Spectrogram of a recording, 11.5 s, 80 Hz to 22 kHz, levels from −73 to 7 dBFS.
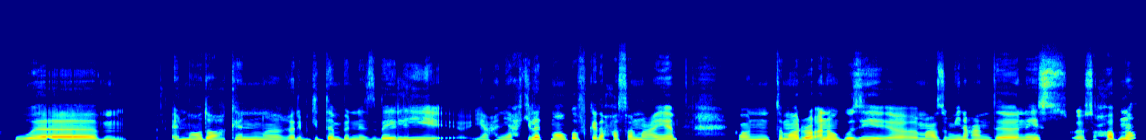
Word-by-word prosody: والموضوع 230 +3 +2
كان 260 -5 -4 0.2
غريب 215 +4 -6
جدًا 255 0 -2
بالنسبة 215 +1 -4
لي، 245 - -2 0.3
يعني 195 +1 -8
هاحكي 260 +6 -5
لك 295 0 +4
موقف 235 +1 -1
كده 240 +1 0
حصل 245 +2 -3
معايا. 215 +4 +1 0.6
كنت 210 0 -4
مَرّة 235 +3 +4
أنا 250 +2 +6
وجوزي 230 -1 -1 0.3
معزومين 200 +5 -2
عند 215 -6 -4
ناس، 195 - +1
آآ - - -2
صحابنا، 225 +9 +2
230 Hz, 115 wpm, -26 LUFS, 210-245 Hz, 0.6 s, أنا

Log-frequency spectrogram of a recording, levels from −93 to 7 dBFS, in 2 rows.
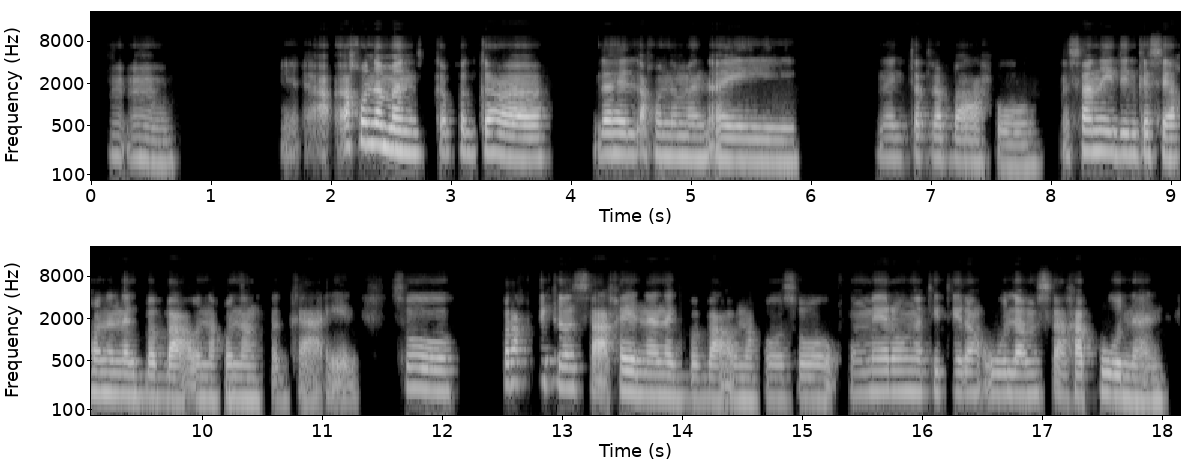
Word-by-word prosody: Mm. 170 -4 -9 0.9
Eh, - - -15
a - - -4 0.2
ako 290 - +4
naman, 220 -5 +8 0.2
kapagka 200 0 0 0.8
dahil 195 -3 +3
ako 185 -2 -2
naman 180 +1 -2
ay 165 -4 +2 1.2
nagtatrabaho, 170 -6 -4 0.2
nasanay 210 0 +2
din 195 -1 0
kasi 190 -2 +1
ako 170 0 +3
na 170 - 0
nagbabaon 155 -2 +1
ako 145 +1 -5
ng 145 -1 -2
pagkain. 130 - -6 0.3
So, 205 - -7 0.7
practical 240 -3 -2
sa'kin 180 -3 +3
na 160 -1 +2
nagbabaon 150 -2 -2
ako. 150 - -10
So, 145 +1 -8 0.4
kung 165 +1 -11
merong 180 0 0
natitirang 175 0 -4
ulam 165 0 0
sa 160 -1 -3
hapunan, 155 -3 -1
170 Hz, 110 wpm, -23 LUFS, 155-195 Hz, 1.2 s, naman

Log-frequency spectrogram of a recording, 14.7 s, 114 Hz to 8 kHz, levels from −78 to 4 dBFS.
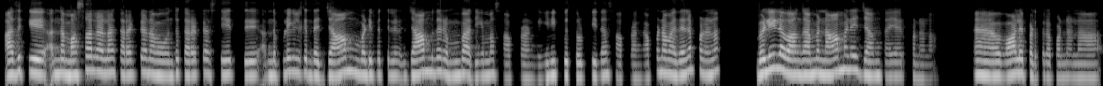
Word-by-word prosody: அதுக்கு 220 +1 +2 0.2
அந்த 215 +1 +2
மசாலா 230 +4 +2
எல்லாம் 220 0 -1
கரெக்ட்டா 200 +3 -2
நம்ம 200 -1 +2
வந்து 190 +3 -3
கரெக்ட்டா 195 +2 -2 0.2
சேர்த்து 205 -1 -2 0.2
அந்தப் 195 -1 -2
பிள்ளைங்களுக்கு 220 -1 -3
இந்த 195 -1 +1
ஜாம் 220 +5 +3
வடிவத்தில் 200 -1 -2 0.2
ஜாம் 220 +2 +3
தான் 225 -3 0
ரொம்ப 195 +2 -1
அதிகமா 190 +3 -4
சாப்பிடுறாங்க. 175 -1 -11
இனிப்பு 195 0 -1
தொட்டி 180 +1 -3
தான் 200 0 -4
சாப்பிடுறாங்க. 175 0 -12
அப்ப 200 +6 -8
நாம 215 -2 +2 0.2
என்ன 250 - 0
பண்ணலாம், 225 +3 -2 0.5
வெளியில 260 +5 +6
வாங்காம 205 +1 +3
நாமளே 250 +5 +2
ஜாம் 195 -1 +1
தயார் 185 0 -7
பண்ணலாம். 170 -1 -13 0.9
வாழைப் 210 +1 +3
பழத்துல 185 -1 -5
பண்ணலாம். 175 0 -6
200 Hz, 145 wpm, -23 LUFS, 185-215 Hz, 0.9 s, வெளியில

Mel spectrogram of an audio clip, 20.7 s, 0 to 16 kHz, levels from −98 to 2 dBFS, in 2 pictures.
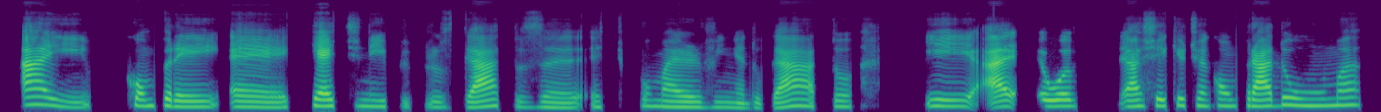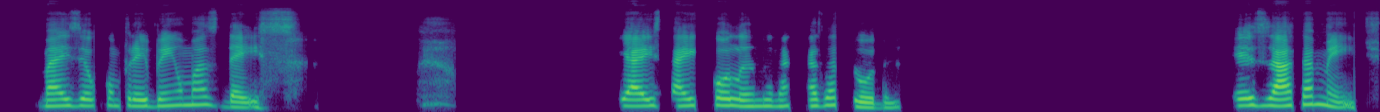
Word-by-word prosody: Aí 230 -10 +3 0.3
comprei, 205 -4 0
eh, 175 -2 +1 0.2
catnip 205 -2 +2 0.2
para - - -9
os 170 - -11
gatos. 175 -1 +1
É 160 -2 -3
é 180 - -6
tipo - - -12
uma 190 -3 -1
ervinha 170 -2 -2
do 150 +1 -9
gato 190 +2 +1 0.6
e 200 -3 -1
a 195 +1 +7 0.2
eu 200 -1 +3 0.5
achei 200 +2 +1
que 225 - -3
eu 220 - -5
tinha 215 -2 -4
comprado 210 +2 +3
1, 225 +2 -1 0.5
mas 210 +1 +1
eu 215 -1 +1
comprei 210 -2 -1
bem 210 +3 -2
umas 245 0 -3
10. 170 -4 -4 2.5
E - - +2
aí 210 +1 +5
sai 215 +1 +2
colando 205 -3 +1
na 205 +1 -3
casa 210 +3 0
toda. 160 -3 0 2.5
Exatamente. 225 -2 +2
205 Hz, 105 wpm, -23 LUFS, 180-220 Hz, 2.5 s, a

